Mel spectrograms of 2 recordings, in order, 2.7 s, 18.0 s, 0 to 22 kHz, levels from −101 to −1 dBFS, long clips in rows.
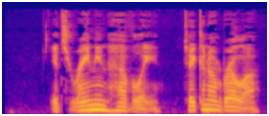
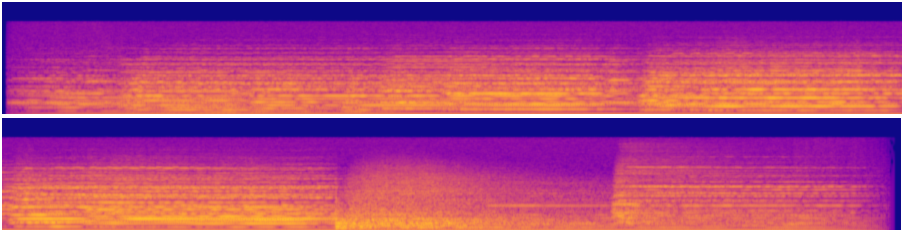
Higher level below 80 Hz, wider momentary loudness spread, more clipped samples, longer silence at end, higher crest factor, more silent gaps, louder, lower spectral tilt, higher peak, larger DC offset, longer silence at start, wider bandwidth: about the same, -50 dBFS vs -46 dBFS; second, 8 LU vs 13 LU; neither; about the same, 0.1 s vs 0.1 s; about the same, 18 dB vs 16 dB; neither; about the same, -18 LUFS vs -20 LUFS; second, -4.5 dB/octave vs -6.5 dB/octave; first, 0 dBFS vs -4 dBFS; second, under 0.1% vs 2%; first, 0.5 s vs 0.05 s; first, 16.5 kHz vs 11 kHz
